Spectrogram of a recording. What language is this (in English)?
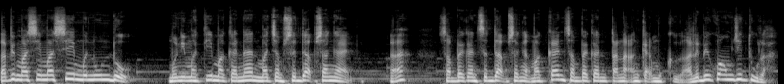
Malay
